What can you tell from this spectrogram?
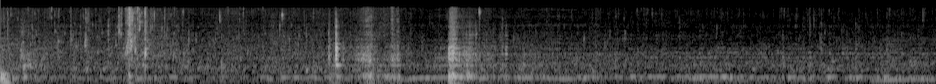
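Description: Small fish and water sloshing in a plastic bucket as a hand stirs through the catch, with four sharp splashes or knocks in the first two and a half seconds, over a steady wash of water noise.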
